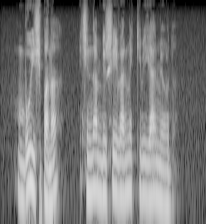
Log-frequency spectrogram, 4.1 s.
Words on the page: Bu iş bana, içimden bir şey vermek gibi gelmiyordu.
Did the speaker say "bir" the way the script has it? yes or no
yes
